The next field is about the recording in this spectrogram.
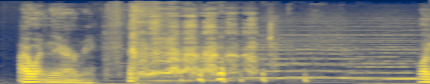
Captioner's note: brothers chuckling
